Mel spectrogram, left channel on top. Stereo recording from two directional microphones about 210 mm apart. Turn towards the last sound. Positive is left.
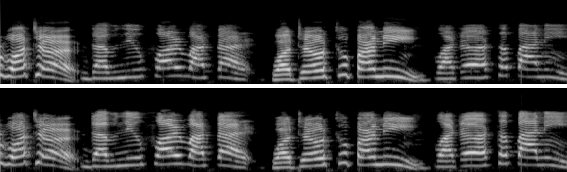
turn(degrees=-45)  # may be behind; listen again after turning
